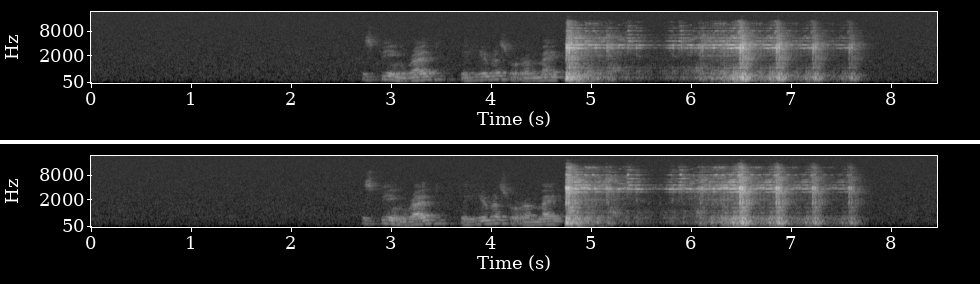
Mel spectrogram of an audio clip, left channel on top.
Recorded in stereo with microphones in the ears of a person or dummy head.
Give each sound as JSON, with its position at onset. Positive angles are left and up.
{"t": 2.7, "sound": "a man speaking", "side_deg": -20, "distance_m": 7.5}
{"t": 4.7, "sound": "breaking glass", "side_deg": -35, "distance_m": 5.0}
